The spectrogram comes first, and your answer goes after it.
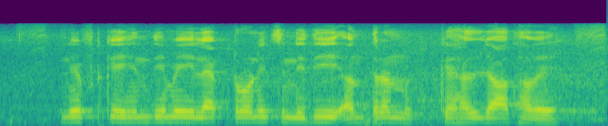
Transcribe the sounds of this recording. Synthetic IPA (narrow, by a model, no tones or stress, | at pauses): nɪpʰʈkeɦɪ̃nd̪imẽɪleːk̚ʈɾoːnɪksnɪd̪ʱiə̃nt̪əɾənkɛɦəld͡ʒaːt̪ɦəʋeː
